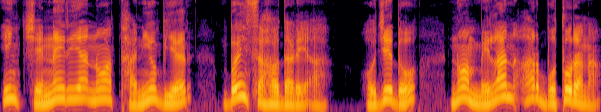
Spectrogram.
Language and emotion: Santali, disgusted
